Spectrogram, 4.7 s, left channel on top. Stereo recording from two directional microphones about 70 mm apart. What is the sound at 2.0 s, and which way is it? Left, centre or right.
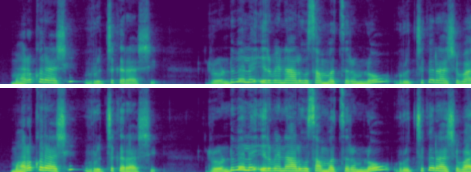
A woman's voice, right.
